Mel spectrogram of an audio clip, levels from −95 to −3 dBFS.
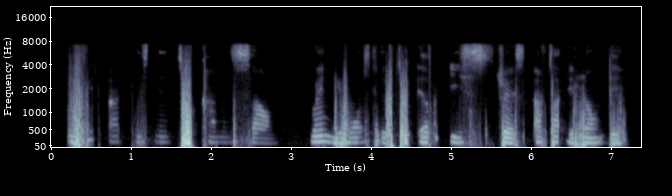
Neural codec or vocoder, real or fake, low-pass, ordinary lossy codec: none; real; 7.2 kHz; none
